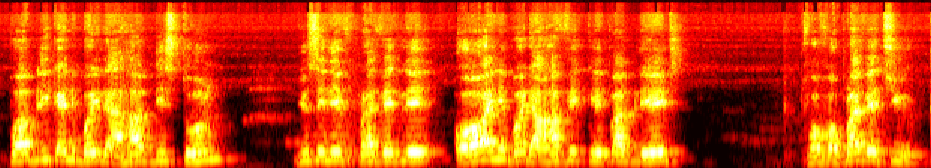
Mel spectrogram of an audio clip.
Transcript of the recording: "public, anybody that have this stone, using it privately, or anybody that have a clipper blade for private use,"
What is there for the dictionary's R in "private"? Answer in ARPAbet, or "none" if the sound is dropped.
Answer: R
